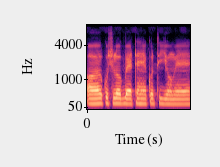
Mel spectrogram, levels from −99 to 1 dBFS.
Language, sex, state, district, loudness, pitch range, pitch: Hindi, male, Uttar Pradesh, Budaun, -14 LUFS, 130-135 Hz, 135 Hz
